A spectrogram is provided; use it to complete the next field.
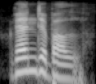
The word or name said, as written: vendible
